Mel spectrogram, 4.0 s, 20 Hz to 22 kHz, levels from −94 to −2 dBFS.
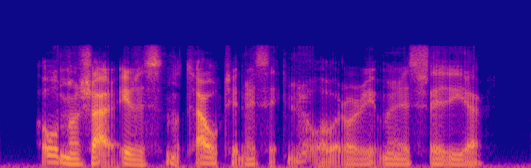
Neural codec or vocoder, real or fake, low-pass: autoencoder, 22.05 kHz, a latent of 192 numbers a frame, VITS, trained on many speakers; fake; 7.2 kHz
